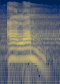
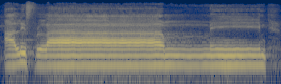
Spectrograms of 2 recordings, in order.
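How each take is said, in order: First: It is read as the single word alam. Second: Each letter name is read out separately. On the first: The speaker calls it wrong. "kula dhewe macane alam" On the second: The speaker calls it right. "sing iki alif lam mim mad lazim kilmi musaqqal"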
